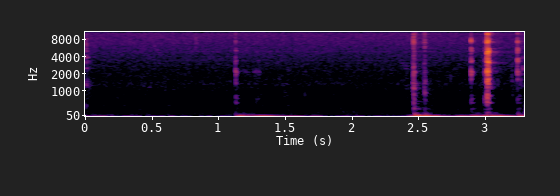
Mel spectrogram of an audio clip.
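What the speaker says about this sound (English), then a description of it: "Why am I not typing this shit right?" Someone types on a computer keyboard, tapping out a few sparse, quiet clicks in short bursts, with a louder cluster of keystrokes near the end.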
